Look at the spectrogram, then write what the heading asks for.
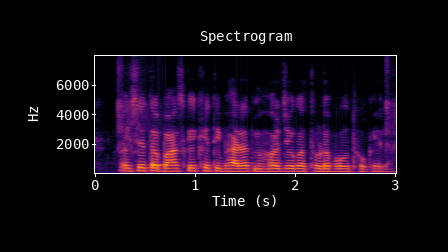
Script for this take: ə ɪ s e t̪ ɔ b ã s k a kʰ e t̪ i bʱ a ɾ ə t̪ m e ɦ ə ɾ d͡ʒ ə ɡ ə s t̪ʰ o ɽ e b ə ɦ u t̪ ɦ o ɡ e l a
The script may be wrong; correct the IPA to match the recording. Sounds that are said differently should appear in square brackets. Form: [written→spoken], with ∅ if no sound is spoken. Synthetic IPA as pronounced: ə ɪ s e t̪ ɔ b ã s k [a→e] kʰ e t̪ i bʱ a ɾ ə t̪ m e ɦ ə ɾ d͡ʒ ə ɡ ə [s→∅] t̪ʰ o ɽ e b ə ɦ u t̪ ɦ o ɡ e l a

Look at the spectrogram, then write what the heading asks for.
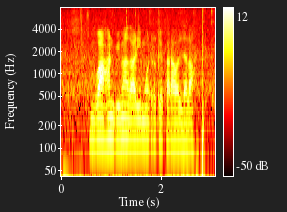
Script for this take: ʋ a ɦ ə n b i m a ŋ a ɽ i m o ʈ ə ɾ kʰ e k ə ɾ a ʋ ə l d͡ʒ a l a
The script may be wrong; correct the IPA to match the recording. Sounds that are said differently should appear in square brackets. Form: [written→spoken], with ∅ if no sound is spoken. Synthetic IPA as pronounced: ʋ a ɦ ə n b i m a [ŋ→ɡ] a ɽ i m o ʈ ə ɾ [kʰ→k] e k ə ɾ a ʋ ə l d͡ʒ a l a

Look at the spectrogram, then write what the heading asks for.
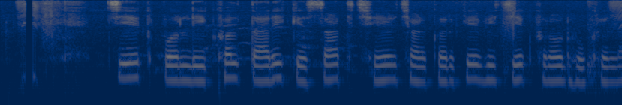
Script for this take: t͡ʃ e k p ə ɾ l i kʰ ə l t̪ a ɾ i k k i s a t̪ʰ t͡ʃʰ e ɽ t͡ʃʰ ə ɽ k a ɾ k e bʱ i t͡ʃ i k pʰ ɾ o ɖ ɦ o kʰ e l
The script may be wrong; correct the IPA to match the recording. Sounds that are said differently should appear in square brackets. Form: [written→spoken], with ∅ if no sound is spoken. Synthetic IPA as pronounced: t͡ʃ e k p ə ɾ l i kʰ ə l t̪ a ɾ i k k [i→e] s a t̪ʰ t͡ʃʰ e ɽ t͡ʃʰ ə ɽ k [a→ə] ɾ k e bʱ i t͡ʃ [i→e] k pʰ ɾ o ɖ ɦ o kʰ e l

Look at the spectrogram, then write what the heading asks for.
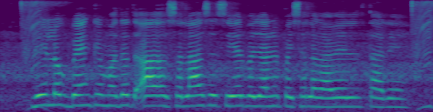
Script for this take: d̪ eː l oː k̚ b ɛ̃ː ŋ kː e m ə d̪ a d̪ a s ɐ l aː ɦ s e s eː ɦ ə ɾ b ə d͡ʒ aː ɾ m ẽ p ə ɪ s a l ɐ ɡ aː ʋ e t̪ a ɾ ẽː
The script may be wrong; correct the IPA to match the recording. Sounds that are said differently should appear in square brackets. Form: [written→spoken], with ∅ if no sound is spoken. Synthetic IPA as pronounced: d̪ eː l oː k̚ b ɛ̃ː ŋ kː e m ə d̪ [a→ə] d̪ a s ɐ l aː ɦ s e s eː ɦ ə ɾ b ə d͡ʒ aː ɾ m ẽ p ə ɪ s a l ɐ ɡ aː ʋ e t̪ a ɾ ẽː

